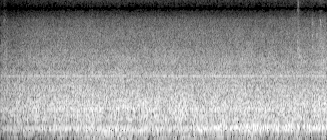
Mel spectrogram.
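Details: Land Rover Discovery Sport diesel with a non-start and low battery, where a fuel lift pump fault was suspected: at ignition-on after plugging back in, a faint steady electric hum as the lift pump runs. Normal fuel pump priming.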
